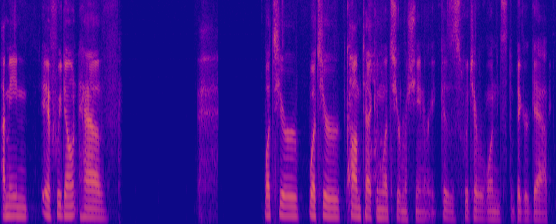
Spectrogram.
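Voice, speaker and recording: A man's voice: mid-range voice, fairly even intonation, normal speed, pauses often, dry recording. A man talking casually as a player at a tabletop roleplaying game.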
